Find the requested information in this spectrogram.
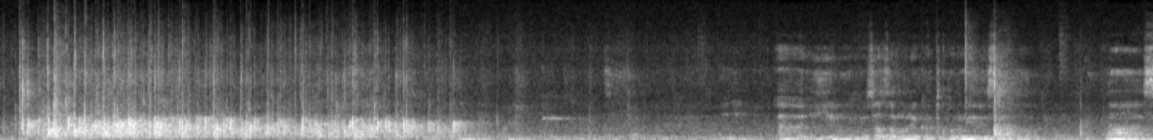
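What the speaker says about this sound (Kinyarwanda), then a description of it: "Nasabye ko nta gukoma amashyi sinzi impamvu mukiri gukoma amashyi" An audience at a survivors' testimony gathering breaks into dense, loud applause for about four seconds, then the clapping thins and fades while a voice speaks over the dwindling claps.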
